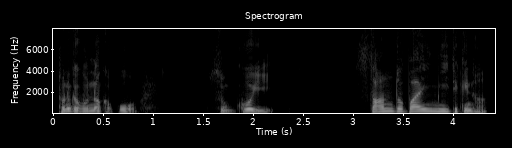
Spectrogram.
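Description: A man with a Kansai accent, chatting on a podcast as a co-host and telling stories in an animated way, acting out his own surprised reactions. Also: high voice, moderate pace, no echo, studio quality. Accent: Kansai Japanese. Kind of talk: casual podcast chat.

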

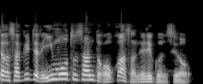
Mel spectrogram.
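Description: Osaka man, 40s, rapid animated storyteller, dry close sound. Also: high voice, no room sound. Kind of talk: casual chat.

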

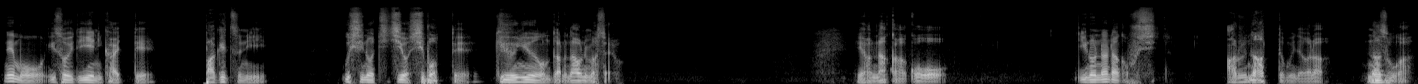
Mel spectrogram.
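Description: A man with a Kansai accent, chatting on a podcast as a co-host and telling stories in an animated way, acting out his own surprised reactions. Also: low-pitched, moderate pace, creaky, long pauses, no echo, clean studio sound. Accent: Kansai Japanese. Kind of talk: casual podcast chat.

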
